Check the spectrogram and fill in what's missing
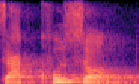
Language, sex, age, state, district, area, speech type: Odia, female, 45-60, Odisha, Khordha, rural, read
